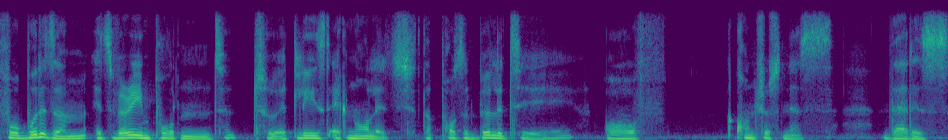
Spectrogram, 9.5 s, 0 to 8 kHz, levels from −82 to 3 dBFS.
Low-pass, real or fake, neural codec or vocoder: 7.2 kHz; real; none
